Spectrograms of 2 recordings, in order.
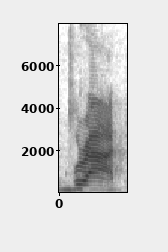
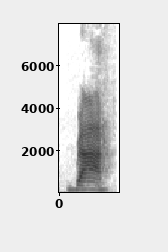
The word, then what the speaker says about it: wrath: like you don't say wath like if that's what you're asking you don't say wath it's wrath okay yeah okay yeah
